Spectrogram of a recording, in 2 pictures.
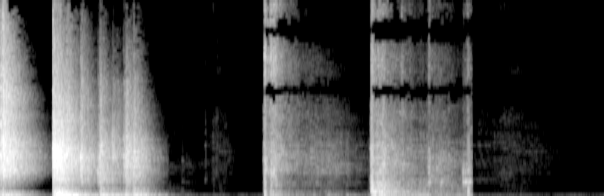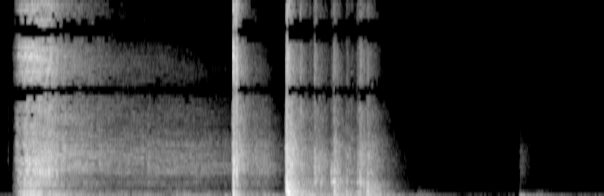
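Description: Plastic StackMat cubing timer thrown against a wall: about five separate sudden thuds and knocks, some ringing on for a second or so, with music mixed in.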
